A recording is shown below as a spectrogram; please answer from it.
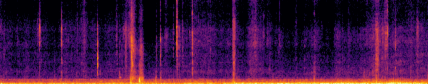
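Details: VW Taigun/Virtus driving: scattered light ticks and rattles from all doors over low road rumble, caused by the door beading (seals) rattling and rubbing.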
